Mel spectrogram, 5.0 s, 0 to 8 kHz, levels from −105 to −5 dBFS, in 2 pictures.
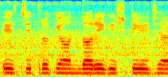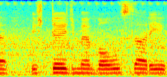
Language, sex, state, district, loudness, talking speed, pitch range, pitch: Hindi, female, Chhattisgarh, Raipur, -15 LUFS, 130 wpm, 160-170 Hz, 165 Hz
